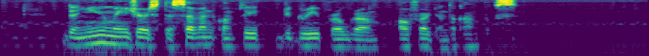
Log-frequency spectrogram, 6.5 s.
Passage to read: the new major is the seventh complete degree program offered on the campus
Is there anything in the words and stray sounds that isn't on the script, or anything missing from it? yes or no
no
